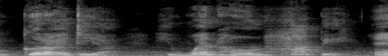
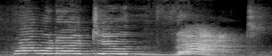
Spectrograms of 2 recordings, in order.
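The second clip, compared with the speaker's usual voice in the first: put-on high, puzzled young voice; a small creature pushing back, much higher; Guji Guji asking; 5 dB louder than usual. A narrator's reading. Guji Guji questions the crocodiles, high and puzzled. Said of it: "Guji Guji asked".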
